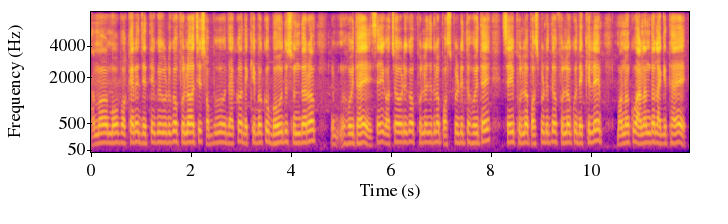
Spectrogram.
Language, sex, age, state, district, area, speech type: Odia, male, 30-45, Odisha, Ganjam, urban, spontaneous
